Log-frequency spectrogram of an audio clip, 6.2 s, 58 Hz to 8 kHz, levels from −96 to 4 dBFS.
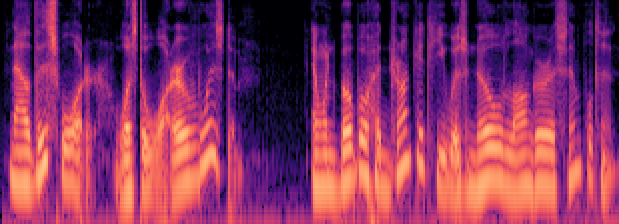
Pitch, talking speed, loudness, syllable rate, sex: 150 Hz, 195 wpm, -19 LUFS, 5.2 syllables/s, male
